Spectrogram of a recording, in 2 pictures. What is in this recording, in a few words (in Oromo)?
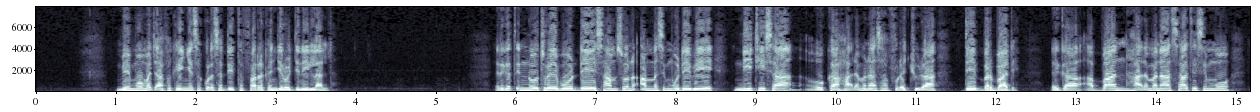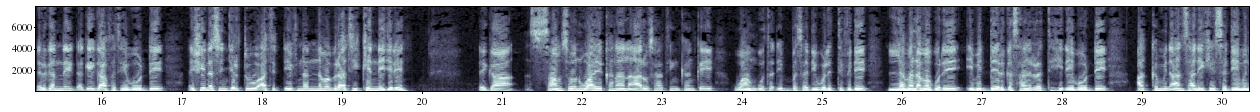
oromo wellega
